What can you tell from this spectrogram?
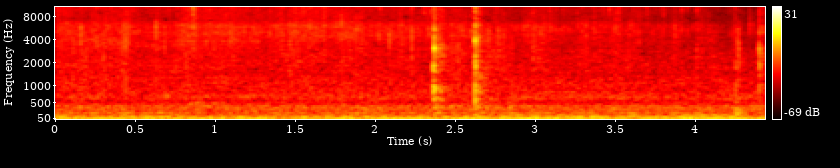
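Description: A metal spoon stirring sliced onions with spices and hot mustard-oil tempering in a steel bowl, a steady wet hiss, with two quick clinks of the spoon against the bowl about two and a half seconds in.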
